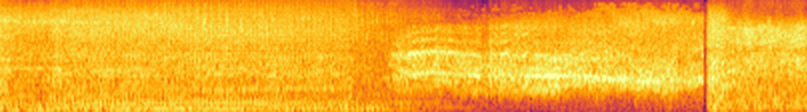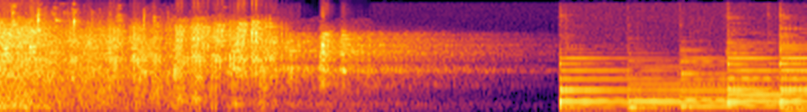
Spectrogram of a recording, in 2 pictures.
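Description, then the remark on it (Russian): A loud motorcycle engine roars and revs, then fades away into near silence before music abruptly starts. “Сергей Доренко умер как жил, на скорости, за рулем любимого мотоцикла.”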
